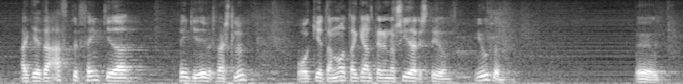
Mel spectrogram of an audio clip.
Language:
Icelandic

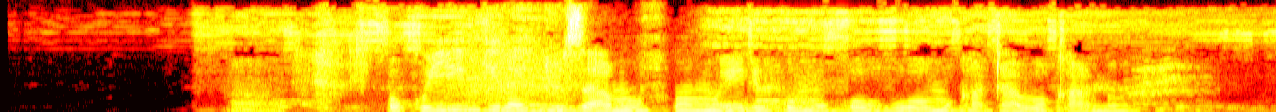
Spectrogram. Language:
Ganda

